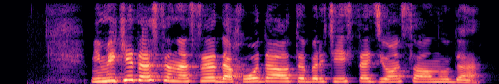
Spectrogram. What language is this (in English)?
Kazakh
